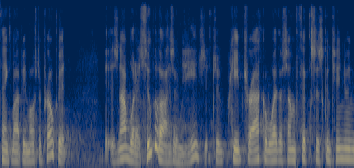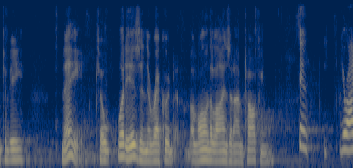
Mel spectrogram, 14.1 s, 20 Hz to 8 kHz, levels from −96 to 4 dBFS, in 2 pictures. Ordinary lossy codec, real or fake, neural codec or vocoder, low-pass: Opus, 32 kbps; fake; codec, 16 kHz, 4 kbps, X-Codec, WavLM features, trained on Multilingual LibriSpeech; 7.2 kHz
